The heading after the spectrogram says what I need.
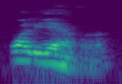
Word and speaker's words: Poilievre: How do you pronounce his last name? Poilievre.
